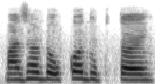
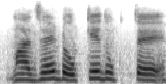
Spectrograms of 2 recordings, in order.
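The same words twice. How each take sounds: First: डोकं ending in a short open vowel, not -e; regional spoken form. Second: डोके ending in a clear -e; standard form. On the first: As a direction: say डोकं and दुखतंय the colloquial Marathi way. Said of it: "कुछ लोग डोकं भी बोलते हैं". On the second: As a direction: say माझे, डोके and दुखते with full final -e vowels. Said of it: "या फिर कुछ लोग डोकं भी बोलते हैं". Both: Shown as a demonstration.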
